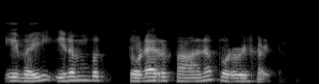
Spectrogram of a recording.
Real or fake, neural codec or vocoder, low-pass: fake; codec, 16 kHz, 2 kbps, FreqCodec, smaller model; 7.2 kHz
